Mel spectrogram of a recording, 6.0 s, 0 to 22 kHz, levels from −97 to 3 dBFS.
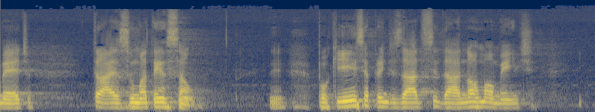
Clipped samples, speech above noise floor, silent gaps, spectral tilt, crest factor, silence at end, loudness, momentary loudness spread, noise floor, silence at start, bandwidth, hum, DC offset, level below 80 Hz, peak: under 0.1%; 33 dB; none; -5.5 dB/octave; 14 dB; 0.6 s; -14 LUFS; 16 LU; -46 dBFS; 0 s; 17 kHz; none; under 0.1%; -54 dBFS; 0 dBFS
